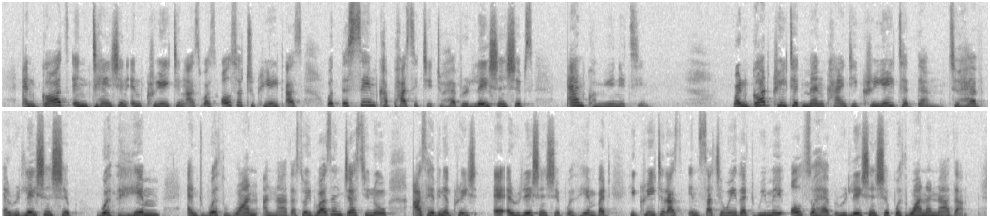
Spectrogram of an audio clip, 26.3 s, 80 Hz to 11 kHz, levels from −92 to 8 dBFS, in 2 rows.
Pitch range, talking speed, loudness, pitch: 220-255 Hz, 160 wpm, -23 LUFS, 240 Hz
